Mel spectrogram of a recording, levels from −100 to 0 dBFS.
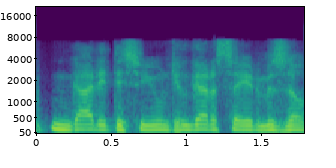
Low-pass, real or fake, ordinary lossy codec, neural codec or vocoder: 7.2 kHz; fake; AAC, 32 kbps; codec, 16 kHz, 0.5 kbps, X-Codec, WavLM features, trained on Multilingual LibriSpeech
